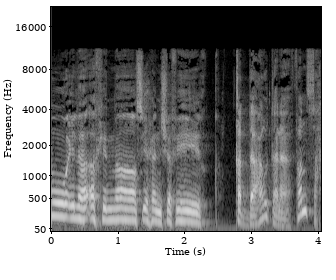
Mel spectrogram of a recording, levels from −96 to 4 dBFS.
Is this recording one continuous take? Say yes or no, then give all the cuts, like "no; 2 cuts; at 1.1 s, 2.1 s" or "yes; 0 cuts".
yes; 0 cuts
